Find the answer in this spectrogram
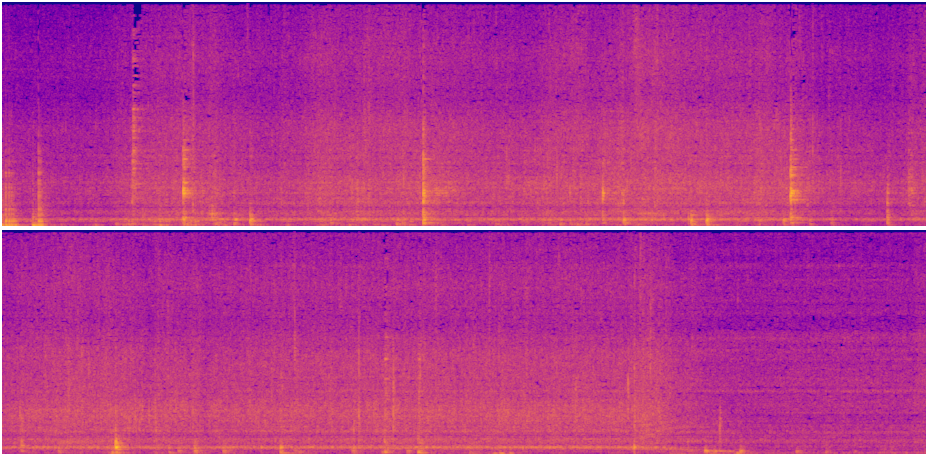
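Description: Sliced beets and onions sizzling as they fry in oil in a pot, stirred with a wooden spoon that knocks against the pot now and then. The sizzle dulls near the end once the lid is on.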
